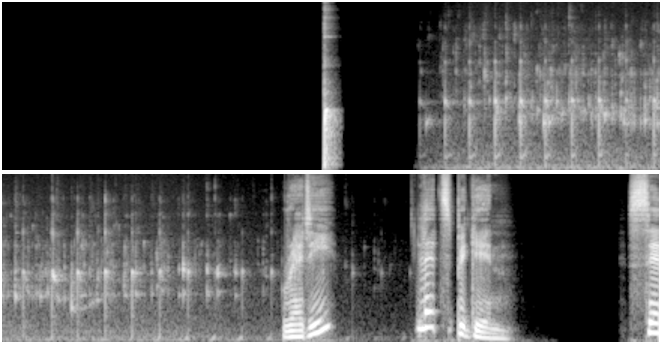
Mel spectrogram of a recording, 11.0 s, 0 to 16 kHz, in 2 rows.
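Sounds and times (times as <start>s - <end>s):
wine glugging from a bottle into a glass: 3.5s - 8.4s
sharp glassy clink: 3.6s - 8.3s
speech: 7.8s - 8.3s, 9.0s - 9.8s, 10.7s - 10.9s.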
